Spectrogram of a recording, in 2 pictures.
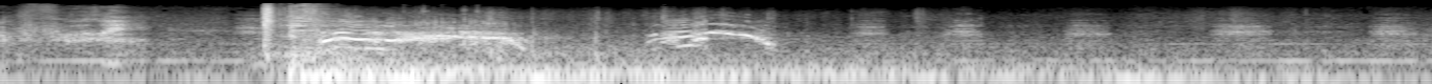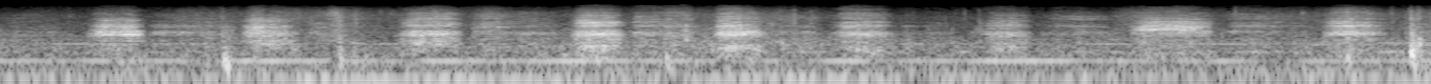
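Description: A young woman cries out in strain.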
